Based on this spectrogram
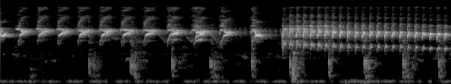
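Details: Young long-tailed shrike learning to imitate other birds, copying cililin and tengkek buto: repeated sharp chevron-shaped whistles about every quarter second, then a rapid buzzy trill of fast notes, with a low steady hum beneath.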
